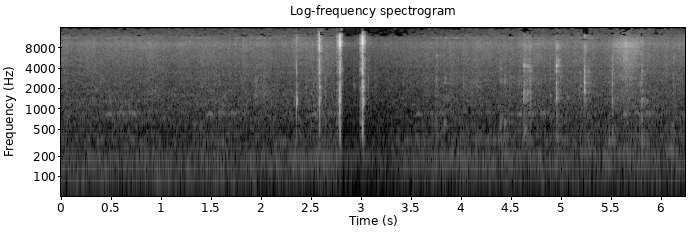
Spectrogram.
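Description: A quick run of sharp clicks about halfway through, two of them loud and close together, then a few fainter ticks, over a steady low background hum.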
